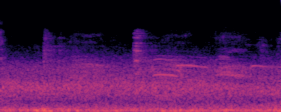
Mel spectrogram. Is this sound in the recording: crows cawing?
yes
